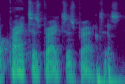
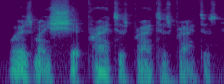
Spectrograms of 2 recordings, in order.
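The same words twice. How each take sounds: First: Said in the usual way. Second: Whispered. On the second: Real, not acted. Muttering while searching for playlist.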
